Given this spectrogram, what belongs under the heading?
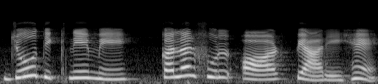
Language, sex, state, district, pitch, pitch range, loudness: Hindi, female, Punjab, Kapurthala, 275 Hz, 240-330 Hz, -14 LUFS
